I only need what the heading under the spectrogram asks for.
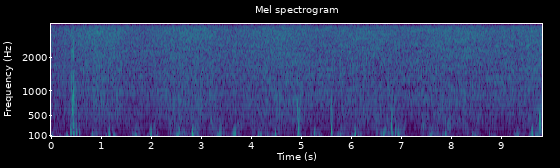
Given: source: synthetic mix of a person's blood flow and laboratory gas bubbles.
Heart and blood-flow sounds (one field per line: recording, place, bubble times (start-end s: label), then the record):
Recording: Doppler ultrasound of blood flow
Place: precordium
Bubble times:
0.37-0.59 s: bubbles
4.89-5.01 s: bubbles
5.56-5.67 s: bubbles
6.77-6.92 s: bubbles
9.74-9.83 s: bubbles
From the record:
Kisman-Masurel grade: 123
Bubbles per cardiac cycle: 1 to 2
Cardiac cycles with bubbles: 10 to 50%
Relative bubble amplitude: loud (0.450 to 0.775)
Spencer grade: 2 (many but less than half of the cardiac periods contain bubble signals, singularly or in groups)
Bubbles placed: anywhere in the cardiac cycle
